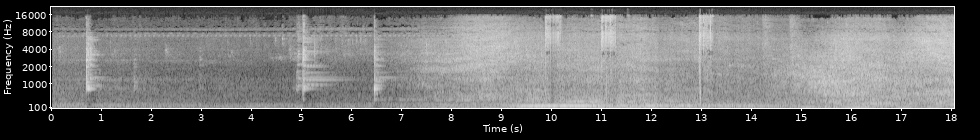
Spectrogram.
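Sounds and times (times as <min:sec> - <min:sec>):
metal clanking on metal: 0:00.6 - 0:01.9, 0:04.8 - 0:07.1.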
